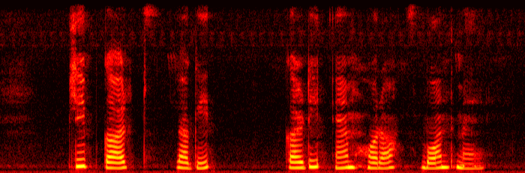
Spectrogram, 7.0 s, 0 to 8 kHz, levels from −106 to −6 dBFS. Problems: low volume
